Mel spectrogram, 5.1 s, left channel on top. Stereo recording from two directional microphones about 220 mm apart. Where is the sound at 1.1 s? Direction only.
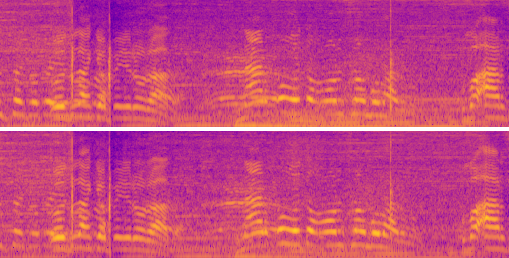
10° right (ahead or behind).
